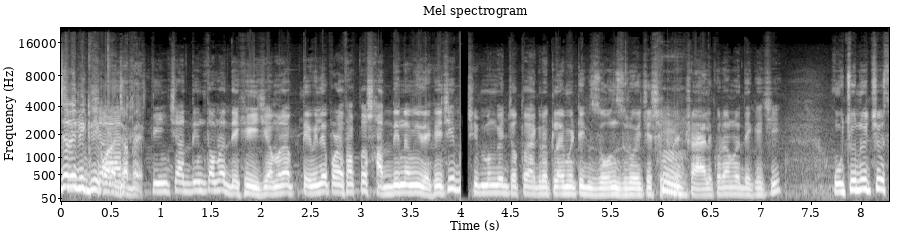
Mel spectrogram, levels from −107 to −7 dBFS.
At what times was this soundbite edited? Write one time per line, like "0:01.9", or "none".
0:02.4
0:04.0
